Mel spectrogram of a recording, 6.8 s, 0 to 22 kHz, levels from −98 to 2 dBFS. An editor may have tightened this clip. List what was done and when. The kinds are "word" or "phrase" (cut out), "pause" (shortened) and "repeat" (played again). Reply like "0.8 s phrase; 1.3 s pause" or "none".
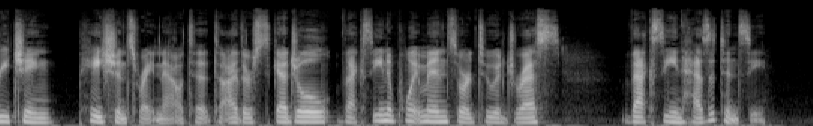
none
